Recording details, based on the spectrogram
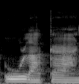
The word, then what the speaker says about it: Ulaka: Dharani, Bhumi, Kambakabata, Baya, Ulaka, cái này cũng giống như là Ulaka nhưng mà cái chữ L này chúng ta không có đọc là la hẳn hoi mà Ula, Ula, Ulaka, Ulaka, Bata, Ulaka, Bata, Baya, Raja, Raja, Raja, Danda, Danda, Danda.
